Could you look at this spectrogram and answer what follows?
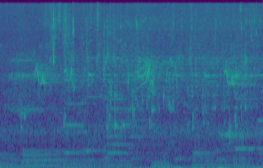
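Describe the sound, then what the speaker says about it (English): Warm water is poured into a plastic bottle and shaken for an elephant toothpaste experiment, with a trickling, sloshing liquid sound under a faint steady hum. "add the warm water, shake it all up"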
